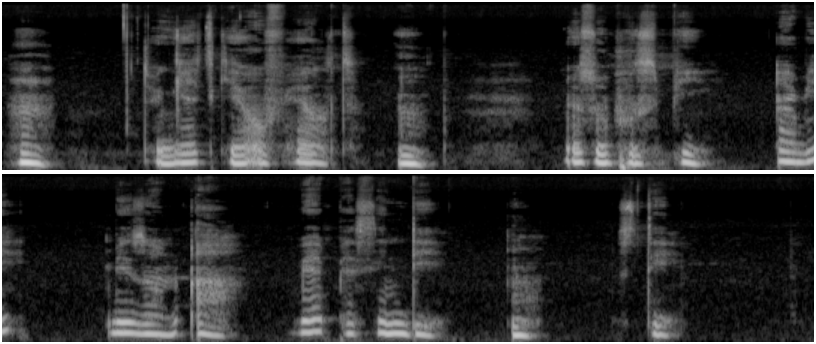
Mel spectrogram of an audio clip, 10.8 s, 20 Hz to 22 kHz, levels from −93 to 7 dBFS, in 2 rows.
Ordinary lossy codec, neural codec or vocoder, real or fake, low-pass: none; none; real; none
